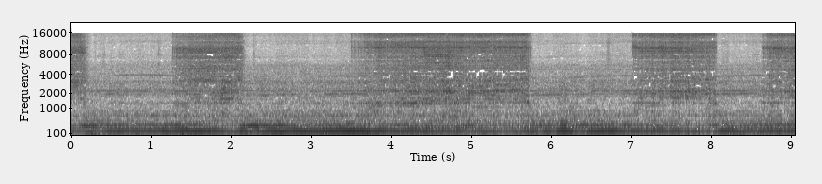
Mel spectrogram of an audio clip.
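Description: A grinding bit rasps against stone in bursts.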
